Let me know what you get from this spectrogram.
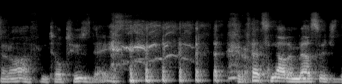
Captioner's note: laughs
